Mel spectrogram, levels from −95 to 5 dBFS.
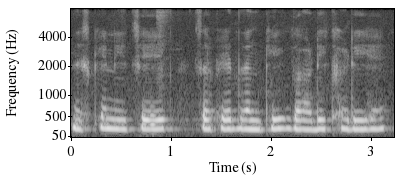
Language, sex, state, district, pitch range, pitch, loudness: Hindi, female, Uttar Pradesh, Lucknow, 215-220 Hz, 215 Hz, -15 LUFS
